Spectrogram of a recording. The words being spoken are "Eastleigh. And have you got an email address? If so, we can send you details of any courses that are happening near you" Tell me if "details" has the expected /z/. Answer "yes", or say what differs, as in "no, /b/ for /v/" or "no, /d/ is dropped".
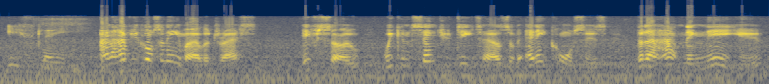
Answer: yes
